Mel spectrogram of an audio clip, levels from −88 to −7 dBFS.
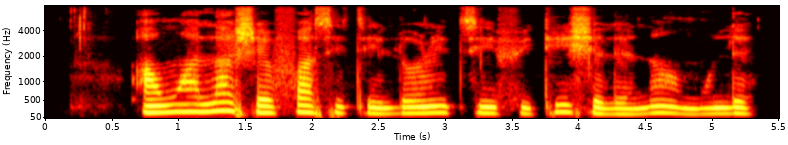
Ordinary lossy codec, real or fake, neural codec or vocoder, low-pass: none; real; none; none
